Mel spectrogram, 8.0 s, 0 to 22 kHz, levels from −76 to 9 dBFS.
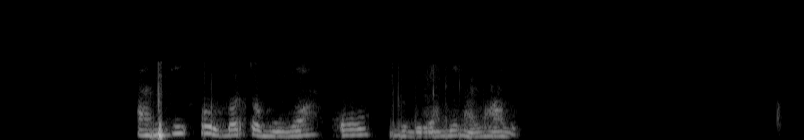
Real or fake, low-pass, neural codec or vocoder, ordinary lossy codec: fake; 3.6 kHz; codec, 24 kHz, 1.5 kbps, HILCodec; AAC, 16 kbps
